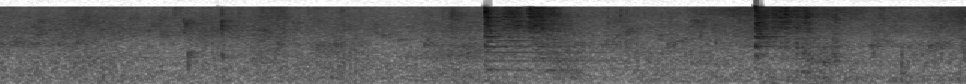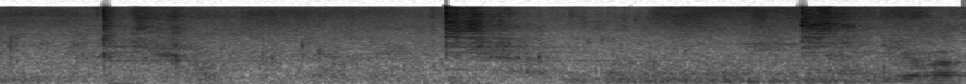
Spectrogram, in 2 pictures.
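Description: Celery frying in a little oil in a skillet, sizzling steadily while it is stirred. The utensil scrapes and knocks against the pan about five times.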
